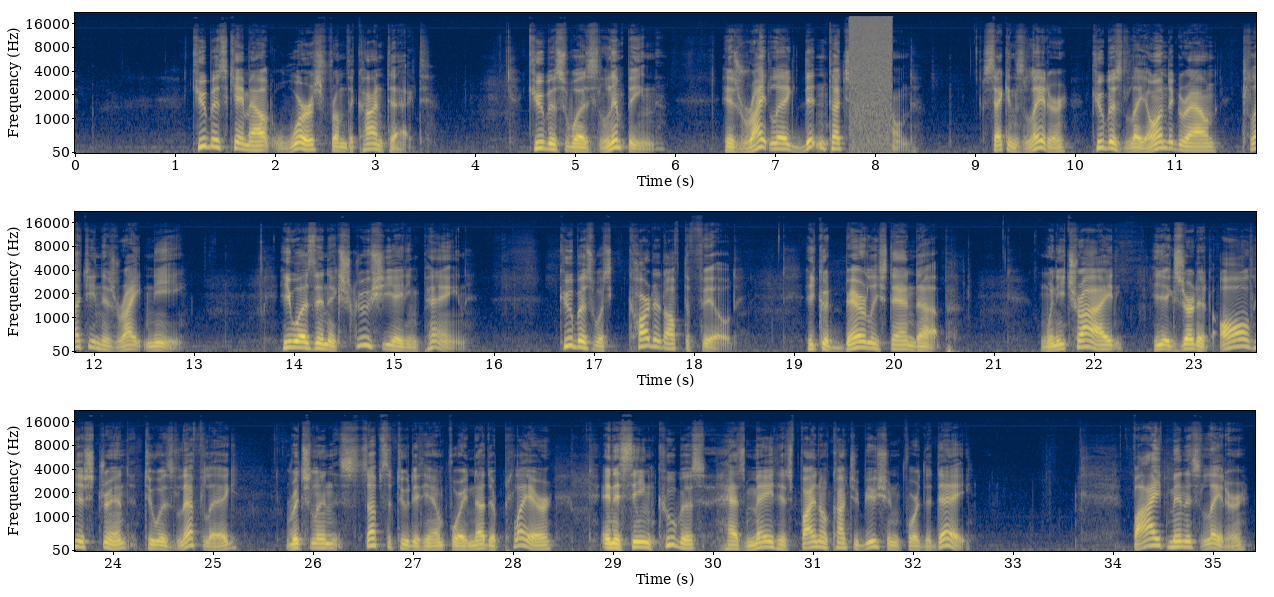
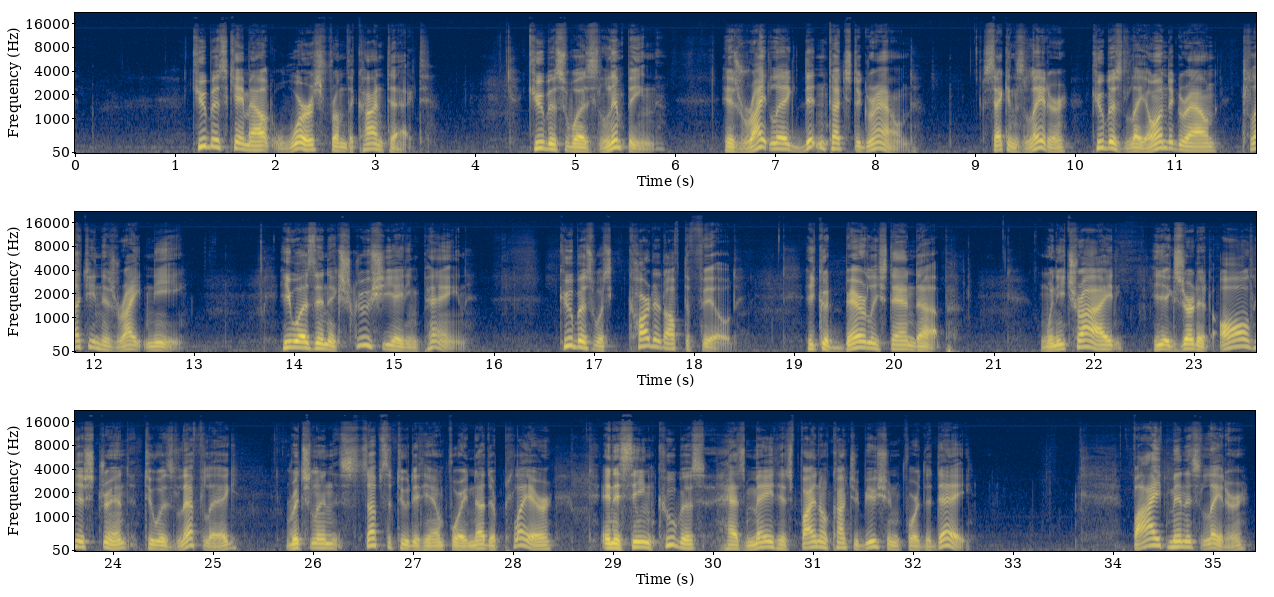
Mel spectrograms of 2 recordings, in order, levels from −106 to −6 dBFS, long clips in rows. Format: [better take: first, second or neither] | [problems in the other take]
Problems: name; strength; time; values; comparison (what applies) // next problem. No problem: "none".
second | audio cutting out; filled with static; at 7.5 s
